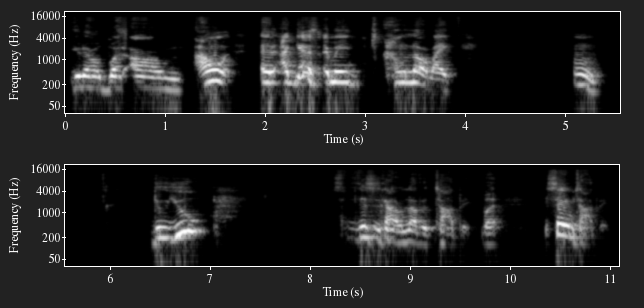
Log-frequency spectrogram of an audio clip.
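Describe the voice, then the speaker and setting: A man's voice: high-pitched, animated, a little slow, pauses often, a little mellow, husky, rough recording. A man in his thirties in casual chat about parenting, laid-back and repetitive, with many fillers.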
